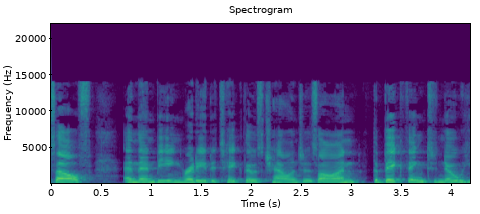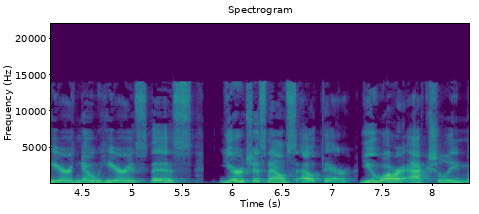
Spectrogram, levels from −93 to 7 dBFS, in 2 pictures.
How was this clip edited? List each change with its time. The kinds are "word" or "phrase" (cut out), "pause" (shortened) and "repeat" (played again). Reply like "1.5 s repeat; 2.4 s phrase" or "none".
3.1 s pause; 4.4 s repeat; 5.7 s pause; 6.3 s phrase; 7.2 s pause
